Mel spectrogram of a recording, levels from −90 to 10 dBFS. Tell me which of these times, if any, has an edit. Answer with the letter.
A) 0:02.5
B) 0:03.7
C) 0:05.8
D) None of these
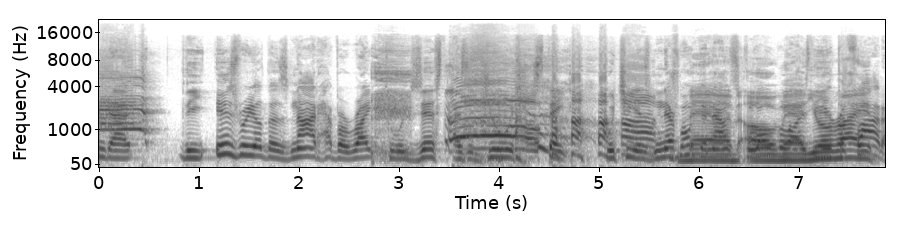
C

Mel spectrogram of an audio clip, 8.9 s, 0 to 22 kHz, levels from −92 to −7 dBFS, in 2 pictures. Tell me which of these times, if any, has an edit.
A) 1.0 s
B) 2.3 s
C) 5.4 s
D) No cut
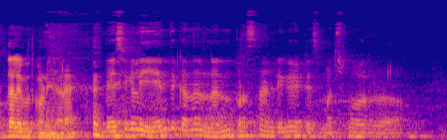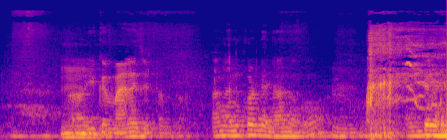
A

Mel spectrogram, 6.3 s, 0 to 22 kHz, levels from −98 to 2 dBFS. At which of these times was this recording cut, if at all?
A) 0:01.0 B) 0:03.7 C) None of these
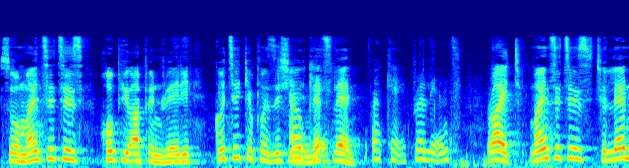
B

